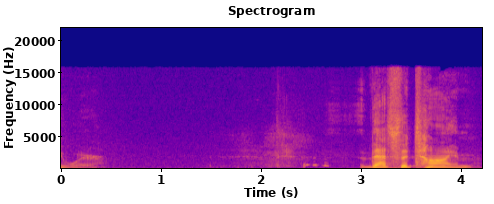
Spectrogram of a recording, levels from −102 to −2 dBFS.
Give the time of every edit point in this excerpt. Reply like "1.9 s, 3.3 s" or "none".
none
